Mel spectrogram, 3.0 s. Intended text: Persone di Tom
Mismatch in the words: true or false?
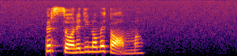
true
